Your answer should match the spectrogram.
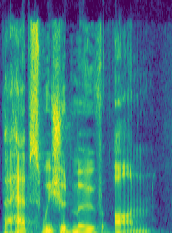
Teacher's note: This falling intonation makes it a more definite statement rather than a suggestion. · The first one, "perhaps we should move on," is phrased as a suggestion, but it is said in a firm way with a falling intonation at the end.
